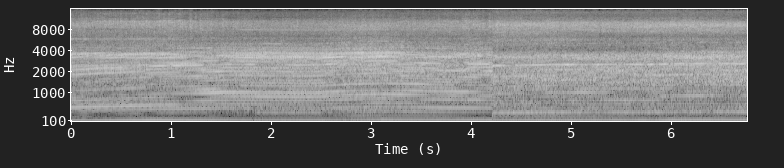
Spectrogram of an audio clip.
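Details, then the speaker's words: MTD Bolens BL125 two-stroke leaf blower after carburetor repair and adjustment, previously bogging and not starting: steady high-revving buzz at throttle, smooth tone with one clean pitch step and no bogging; running properly. "hear it's running perfect now let's try her out"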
